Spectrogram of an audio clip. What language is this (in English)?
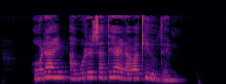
Basque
